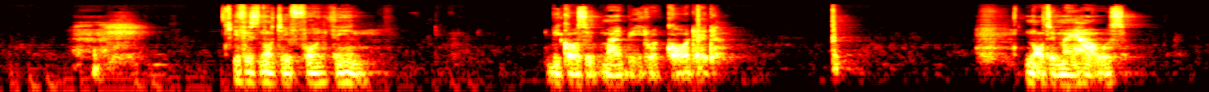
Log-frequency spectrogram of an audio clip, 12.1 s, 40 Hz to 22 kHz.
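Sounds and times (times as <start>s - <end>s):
person speaking: 2.2s - 3.9s, 5.5s - 7.4s, 9.8s - 11.3s.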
